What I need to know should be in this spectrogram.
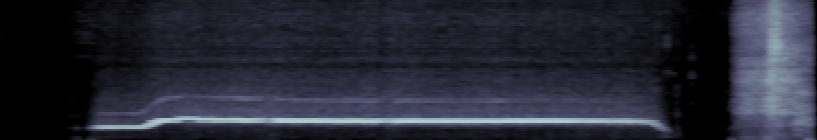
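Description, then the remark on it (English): A person imitates a far-off elk bugle with a long, thin whistle that rises, holds steady for nearly three seconds, then drops away, followed by a brief breathy burst. “This is an elk super far away.”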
